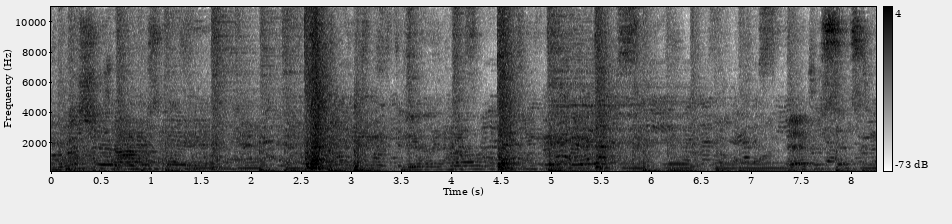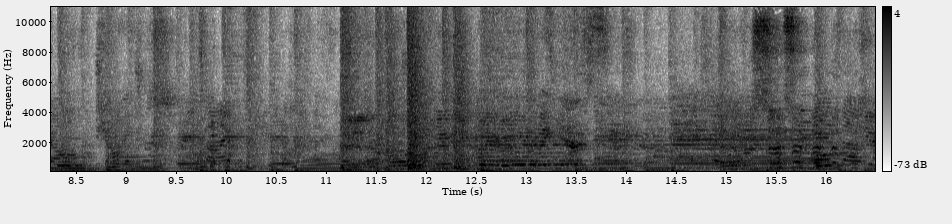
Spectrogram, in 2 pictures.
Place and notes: {
  "title": "Broadway St., Boulder, CO - Woodbar Speakeasy",
  "date": "2013-02-02 21:30:00",
  "description": "This is an upload of the Speakeasy in Boulder Colorado on the Hill",
  "latitude": "40.01",
  "longitude": "-105.28",
  "altitude": "1658",
  "timezone": "America/Denver"
}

